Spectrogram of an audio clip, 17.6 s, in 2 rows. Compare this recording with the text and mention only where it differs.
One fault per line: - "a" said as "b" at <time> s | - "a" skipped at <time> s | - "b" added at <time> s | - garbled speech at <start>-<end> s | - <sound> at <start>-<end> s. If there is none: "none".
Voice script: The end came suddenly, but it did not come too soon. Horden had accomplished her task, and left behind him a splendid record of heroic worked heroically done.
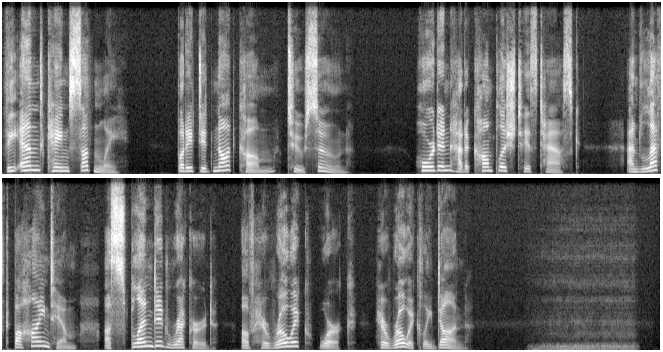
- "her" said as "his" at 6.9 s
- "worked" said as "work" at 13.0 s
- breath at 15.8-17.3 s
